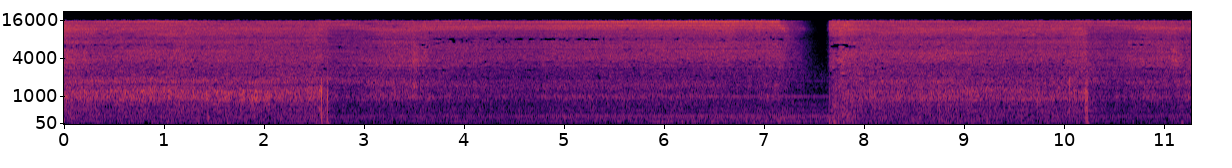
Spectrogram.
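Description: XP45 plasma cutter on a CNC table, hissing steadily with air and arc as it cuts steel box section. The hiss cuts out for a moment about seven and a half seconds in and starts again as the torch fires for the next cut.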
